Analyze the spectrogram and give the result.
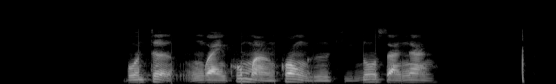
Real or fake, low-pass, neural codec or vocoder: real; 5.4 kHz; none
